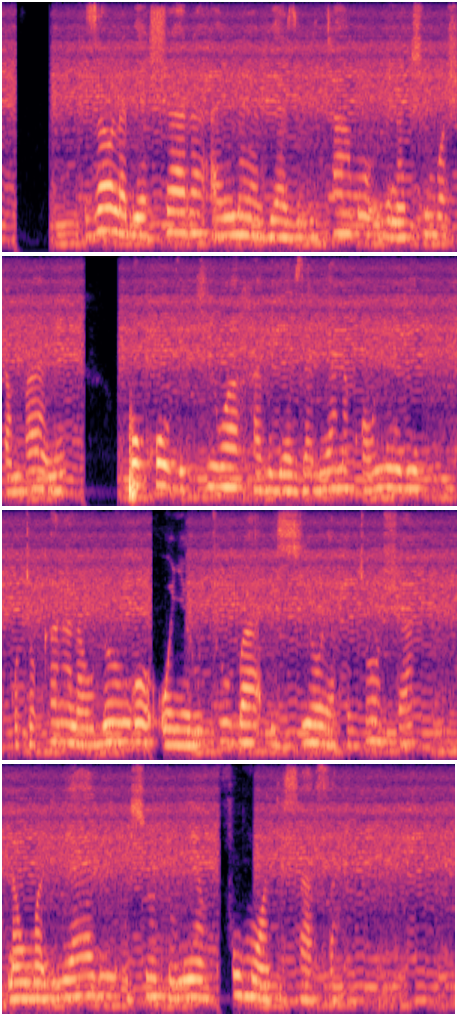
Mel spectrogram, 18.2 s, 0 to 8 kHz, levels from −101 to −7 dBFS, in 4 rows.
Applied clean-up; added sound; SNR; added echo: none; Guitar; 7 dB; none.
